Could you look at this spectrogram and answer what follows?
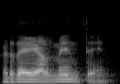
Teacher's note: It's not one sound that we're using with the R. It's kind of rolled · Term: rolling R sound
